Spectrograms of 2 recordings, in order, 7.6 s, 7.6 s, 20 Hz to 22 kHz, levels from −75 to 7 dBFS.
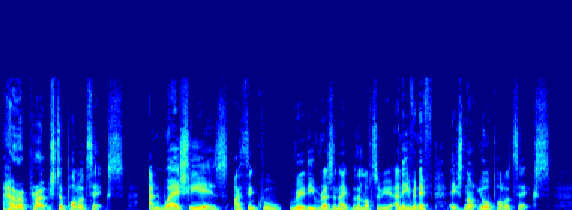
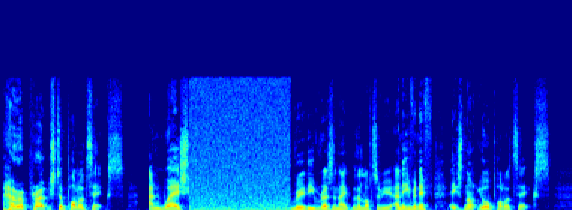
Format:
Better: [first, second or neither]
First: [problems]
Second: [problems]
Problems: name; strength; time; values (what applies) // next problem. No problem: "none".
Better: first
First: none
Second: audio cutting out; filled with static; at 2.5 s for 1.5 s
